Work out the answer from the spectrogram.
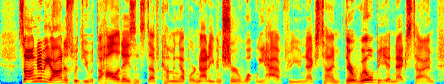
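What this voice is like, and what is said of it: Usual voice. Nothing is said of it.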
